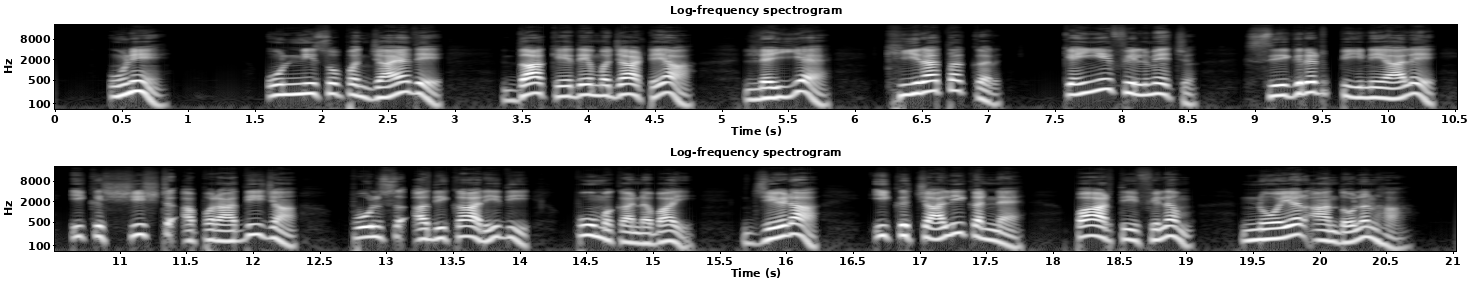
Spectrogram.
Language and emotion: Dogri, neutral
